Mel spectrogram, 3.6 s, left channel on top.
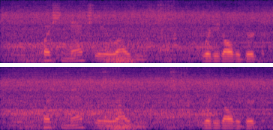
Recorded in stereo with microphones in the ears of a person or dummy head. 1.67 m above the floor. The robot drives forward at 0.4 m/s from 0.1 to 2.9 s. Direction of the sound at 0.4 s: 25° left (ahead or behind).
